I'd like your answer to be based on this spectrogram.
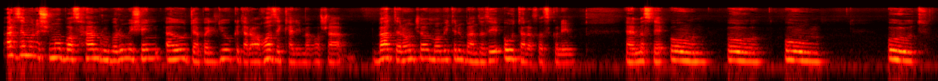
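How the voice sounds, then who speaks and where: A woman's voice: mid-range voice, darkish tone. A woman, teaching an English phonics lesson step by step with frequent fillers.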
